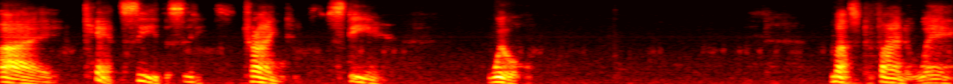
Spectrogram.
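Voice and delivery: put-on, big dramatic voice, slow, swooping, drawn out. Rereading the lines aloud, doing a William Shatner voice. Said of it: "I couldn't help but read that in a Shatner voice".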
